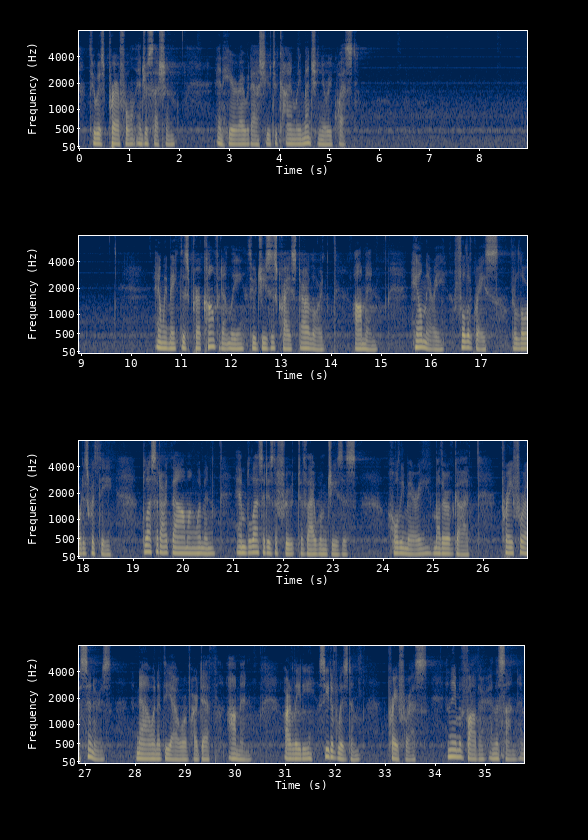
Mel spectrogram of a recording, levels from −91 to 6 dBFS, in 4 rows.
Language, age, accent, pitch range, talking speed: English, 40-59, American, 115-140 Hz, 145 wpm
